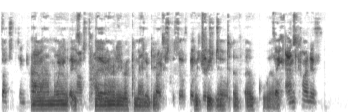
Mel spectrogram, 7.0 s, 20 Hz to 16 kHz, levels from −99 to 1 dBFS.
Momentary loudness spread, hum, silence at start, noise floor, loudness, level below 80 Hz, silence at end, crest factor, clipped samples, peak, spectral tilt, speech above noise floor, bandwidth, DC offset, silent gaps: 13 LU; none; 0.05 s; -87 dBFS; -25 LUFS; -56 dBFS; 0.6 s; 22 dB; under 0.1%; -4 dBFS; -3.5 dB/octave; 60 dB; 11.5 kHz; under 0.1%; none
